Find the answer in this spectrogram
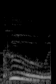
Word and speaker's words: coup: The coup, that's how that's pronounced, by the way, for anyone who doesn't know that.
